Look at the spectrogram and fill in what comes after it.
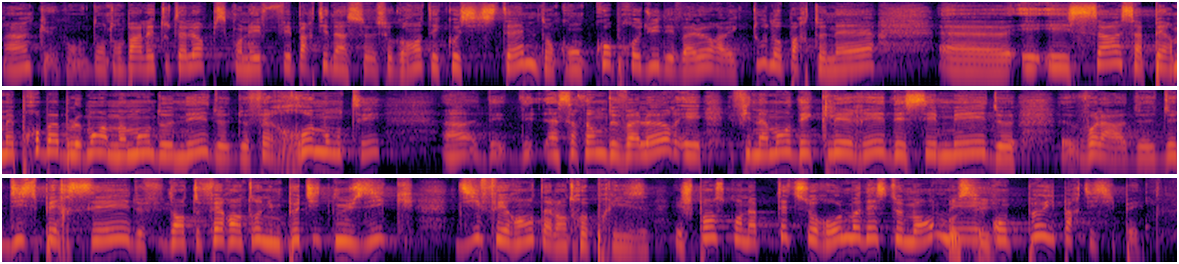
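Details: Adult speaker, French; normal speech.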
